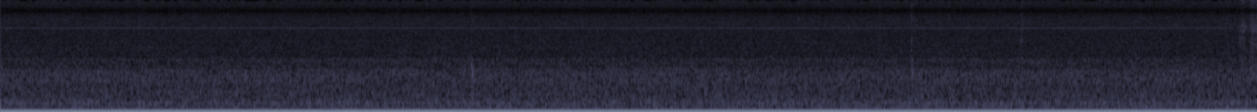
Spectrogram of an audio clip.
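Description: Steady, even background hiss with a faint high whine: the recording's noise floor, with nothing else happening.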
